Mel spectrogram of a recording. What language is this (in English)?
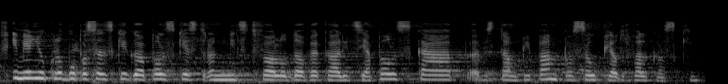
Polish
